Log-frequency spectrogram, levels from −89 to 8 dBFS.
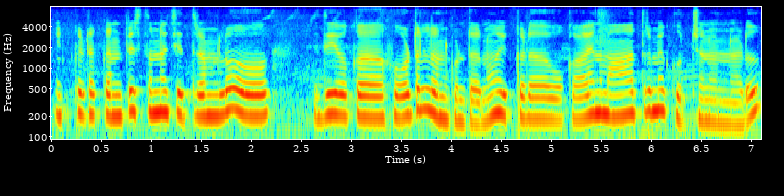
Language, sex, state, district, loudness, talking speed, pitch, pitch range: Telugu, female, Andhra Pradesh, Sri Satya Sai, -14 LUFS, 95 wpm, 205 Hz, 190-220 Hz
